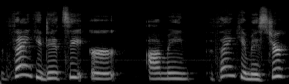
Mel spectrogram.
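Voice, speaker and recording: A woman's voice: sits high, expressive, normal speed, sharp tone. A woman voicing an earnest country farm mare with a folksy rural Southern American drawl and polite, flustered manners.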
